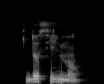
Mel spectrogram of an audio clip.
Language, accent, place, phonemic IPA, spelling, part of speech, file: French, France, Lyon, /dɔ.sil.mɑ̃/, docilement, adverb, LL-Q150 (fra)-docilement.wav
- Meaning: docilely, obediently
